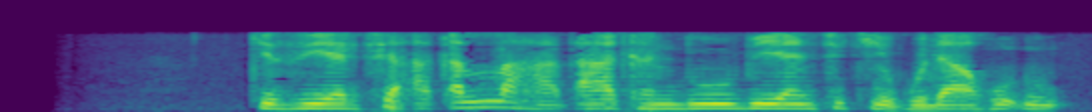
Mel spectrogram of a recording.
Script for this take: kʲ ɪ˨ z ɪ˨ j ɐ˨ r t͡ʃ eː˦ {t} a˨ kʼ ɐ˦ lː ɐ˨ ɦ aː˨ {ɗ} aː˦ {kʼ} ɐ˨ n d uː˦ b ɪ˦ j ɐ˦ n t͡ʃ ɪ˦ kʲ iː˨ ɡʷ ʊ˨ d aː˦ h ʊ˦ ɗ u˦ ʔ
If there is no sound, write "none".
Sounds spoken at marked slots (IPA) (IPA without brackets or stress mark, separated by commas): ʔ, ɗ, k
